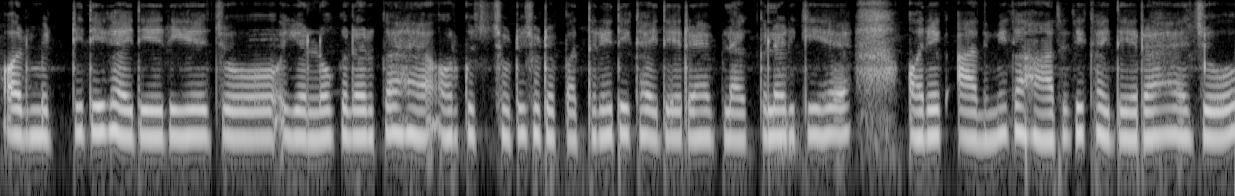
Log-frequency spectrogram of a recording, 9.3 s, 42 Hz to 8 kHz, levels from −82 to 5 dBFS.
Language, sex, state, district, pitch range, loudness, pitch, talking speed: Hindi, female, Chandigarh, Chandigarh, 205-220 Hz, -18 LUFS, 210 Hz, 220 wpm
